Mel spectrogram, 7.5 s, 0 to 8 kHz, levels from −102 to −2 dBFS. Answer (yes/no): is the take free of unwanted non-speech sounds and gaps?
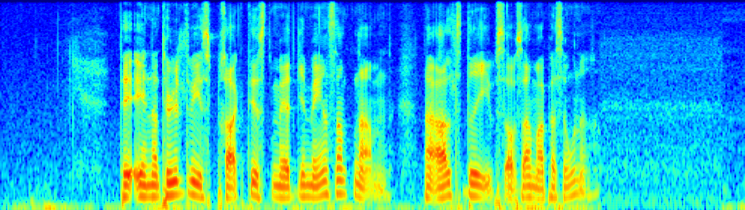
yes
